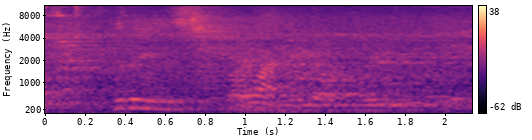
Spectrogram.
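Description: A person speaking; the words were not transcribed.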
